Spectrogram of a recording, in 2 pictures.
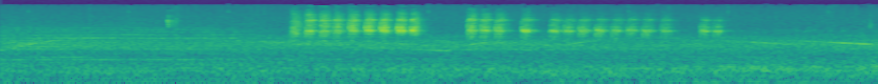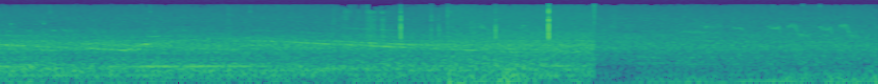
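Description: A distant siren wailing, its pitch sweeping down and up again and again, over a steady low traffic rumble. From about three to seven seconds a rapid, pulsed high chattering call sounds over it. The sound drops away abruptly near the end.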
